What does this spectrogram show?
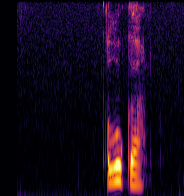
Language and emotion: Russian, neutral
